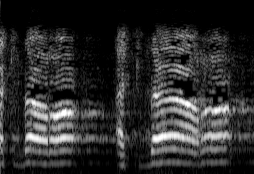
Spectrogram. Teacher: ونص القرافي في الذخيرة: أغاليط المؤذنين في مواضع من الأذان، أحدها الله أكبر، يمدون بعد الباء فيصير أكبار أكبار بمد الباء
